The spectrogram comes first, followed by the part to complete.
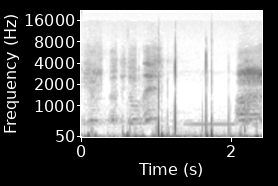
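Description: A run of soft low thumps with a few sharp clicks, two of them close together in the second half, and a brief steady hum near the end.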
